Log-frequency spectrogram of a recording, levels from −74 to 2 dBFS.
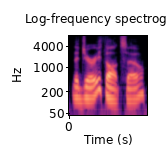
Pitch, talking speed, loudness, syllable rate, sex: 145 Hz, 205 wpm, -16 LUFS, 4.6 syllables/s, male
